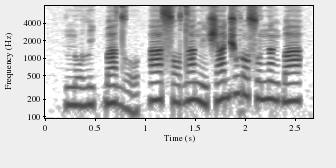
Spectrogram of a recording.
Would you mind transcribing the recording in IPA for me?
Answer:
n o˨ l i˨ ɡ͡b a˧ d o˨ | a˧ s ɔ˨ d a˧ n ĩ˨ ʃ a˨˦ d͡ʒ u˦ ɾ ɔ˧ s o˧ n ã˦ ɡ͡b a˦

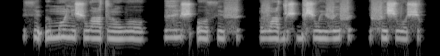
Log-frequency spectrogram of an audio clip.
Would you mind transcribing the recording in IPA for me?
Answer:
θ y ʔ ɯ m õ lʲ o ʃ w ɑ t l õ w o | ɣ y ʃ ʔ o θ y f | v ɑ d y ʃ bʲ ɯ ʃ w y v e f | f e ʃ v o ʃ

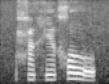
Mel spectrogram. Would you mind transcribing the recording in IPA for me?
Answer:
ħ ə̃ h ẽ χ o

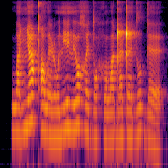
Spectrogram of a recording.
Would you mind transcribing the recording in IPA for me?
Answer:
w a ɲ æ qʼ a w ɛ ɭ o lʲ e lʲ ɔ ʁ e d ɔ h ʊ lˠ a ɖ æ ʈ ɛ d ʊ ɡ ɛ

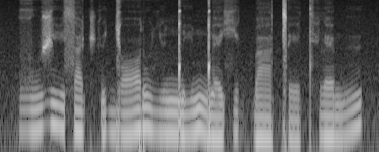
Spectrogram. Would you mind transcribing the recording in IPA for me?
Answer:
ɣ u ʒ iː s a t͡ʃʼ ɨ ɟ ɔː ɾ u ʎ ɨ ŋ͡ǃ i ŋ͡ǃ ɛ ç e ɡ͡b a ǀ e tʰ l ɛ m ɨ

